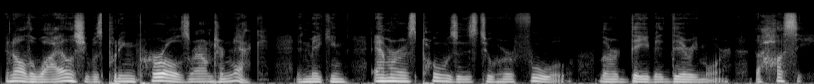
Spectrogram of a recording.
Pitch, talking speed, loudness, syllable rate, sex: 125 Hz, 175 wpm, -18 LUFS, 4.7 syllables/s, male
